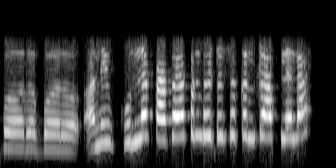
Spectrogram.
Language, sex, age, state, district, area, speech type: Marathi, female, 30-45, Maharashtra, Nanded, urban, conversation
